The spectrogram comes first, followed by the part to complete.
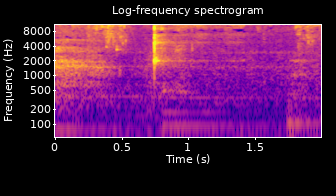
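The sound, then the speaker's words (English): A good amount of salt is dropped into a big pot of water for cooking pasta, making one short, sharp plink against a quiet, low room hum, followed by a faint soft rustle near the end. “I'm going to add a good amount of salt to the water”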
